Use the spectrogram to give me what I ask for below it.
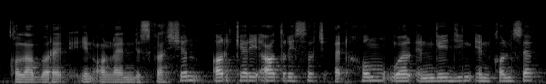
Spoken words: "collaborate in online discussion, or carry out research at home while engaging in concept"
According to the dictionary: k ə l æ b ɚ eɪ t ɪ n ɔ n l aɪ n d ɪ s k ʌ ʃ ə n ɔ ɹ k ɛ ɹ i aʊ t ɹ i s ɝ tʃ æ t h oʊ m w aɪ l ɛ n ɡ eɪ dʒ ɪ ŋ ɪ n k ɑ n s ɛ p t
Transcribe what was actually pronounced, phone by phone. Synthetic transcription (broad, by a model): k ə l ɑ b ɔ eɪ t ɪ n ɔ n l aɪ n d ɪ s k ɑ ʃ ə n ɔ ɹ k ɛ ɹ i aʊ t ɹ i s ɝ tʃ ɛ t h oʊ m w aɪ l ɛ n ɡ eɪ dʒ ɪ ŋ ɪ n k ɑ n s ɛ p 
